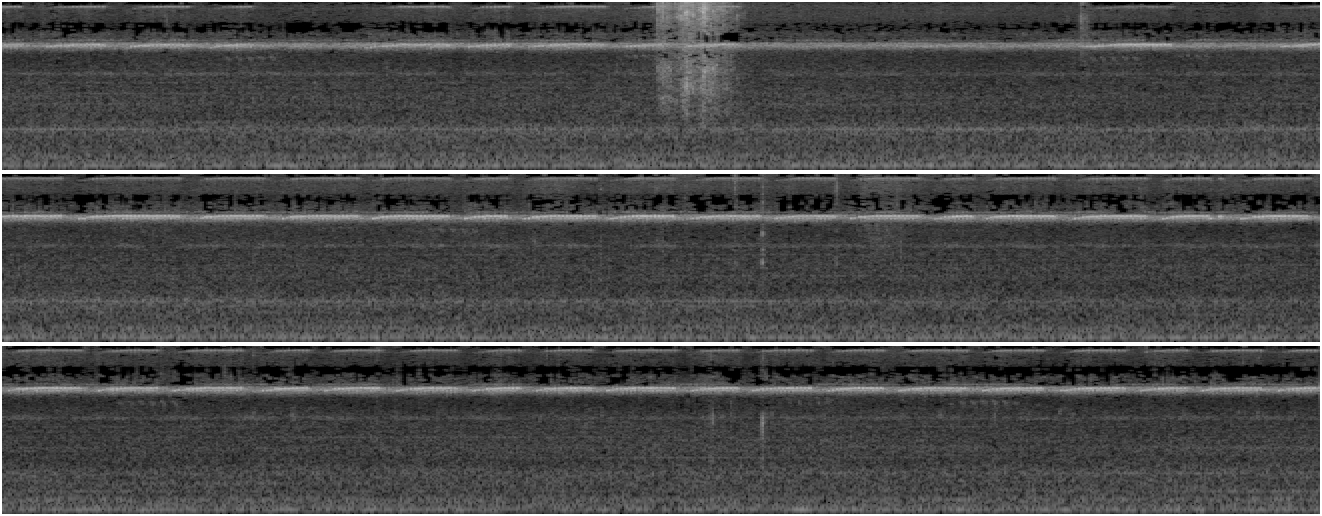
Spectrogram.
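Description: Crickets chirping in a steady, fast-pulsing high trill, over a low steady background hum.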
